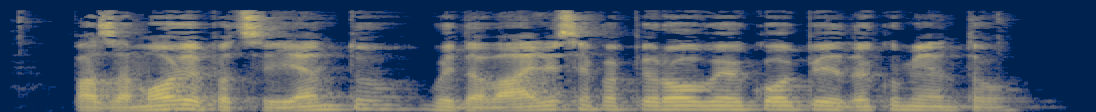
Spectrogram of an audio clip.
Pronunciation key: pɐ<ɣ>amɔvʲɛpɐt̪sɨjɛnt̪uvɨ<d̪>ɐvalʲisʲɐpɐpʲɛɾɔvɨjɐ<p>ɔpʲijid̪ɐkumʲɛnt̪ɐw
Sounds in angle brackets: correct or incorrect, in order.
incorrect: z, correct, incorrect: k

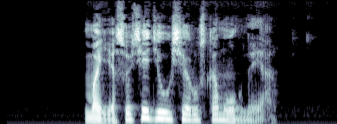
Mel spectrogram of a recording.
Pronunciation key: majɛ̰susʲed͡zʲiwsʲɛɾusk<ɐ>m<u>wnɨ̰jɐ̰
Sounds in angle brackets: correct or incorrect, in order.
incorrect: a, incorrect: ɔ

